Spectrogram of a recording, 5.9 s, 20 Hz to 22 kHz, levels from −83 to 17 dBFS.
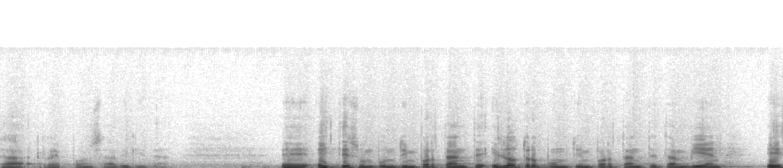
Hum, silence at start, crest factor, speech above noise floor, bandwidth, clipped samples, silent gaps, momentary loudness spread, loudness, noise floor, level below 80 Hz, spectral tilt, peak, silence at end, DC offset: none; 0 s; 14 dB; 28 dB; 7 kHz; under 0.1%; none; 13 LU; -14 LUFS; -41 dBFS; -46 dBFS; -10 dB/octave; 0 dBFS; 0 s; under 0.1%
